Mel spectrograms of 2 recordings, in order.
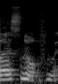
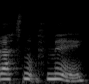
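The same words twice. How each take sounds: First: It is said in a strong, dismissive tone. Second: It is said in a light, easygoing tone. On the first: The idea is rejected with disapproval. The speaker calls it wrong. "you don't have to say it like that" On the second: It is simply a personal preference. The speaker calls it right. "Just say"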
